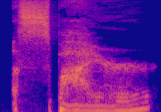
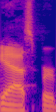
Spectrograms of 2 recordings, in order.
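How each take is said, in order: First: The name ends with a 'fire' sound. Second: The name ends with a short 'er' sound. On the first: The speaker calls it right. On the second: The speaker calls it wrong.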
